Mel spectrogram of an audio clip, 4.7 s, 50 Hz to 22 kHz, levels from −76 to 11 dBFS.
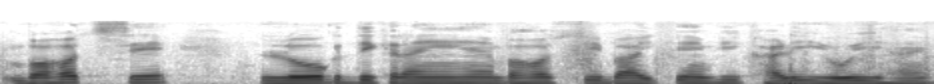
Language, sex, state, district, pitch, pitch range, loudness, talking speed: Hindi, male, Madhya Pradesh, Katni, 130 Hz, 120-135 Hz, -14 LUFS, 165 wpm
